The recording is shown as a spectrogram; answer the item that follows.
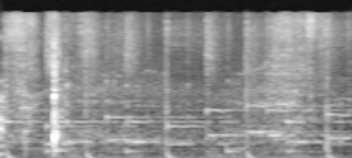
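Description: Plastic compartment storage boxes, still in plastic wrap, handled and turned over: light plastic knocks and rubbing, with one sharp click about a third of a second in.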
